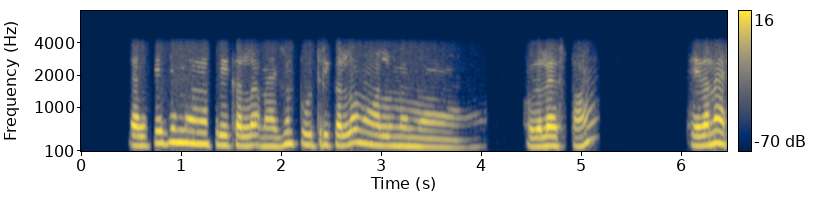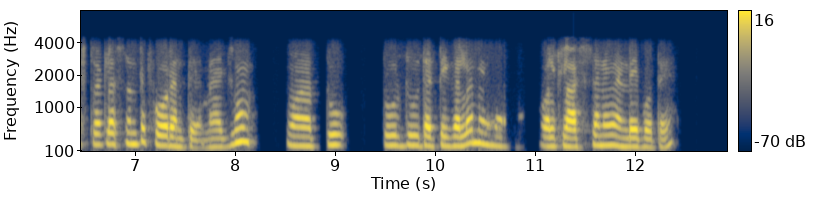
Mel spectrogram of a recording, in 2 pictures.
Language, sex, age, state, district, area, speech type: Telugu, male, 60+, Andhra Pradesh, East Godavari, rural, conversation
